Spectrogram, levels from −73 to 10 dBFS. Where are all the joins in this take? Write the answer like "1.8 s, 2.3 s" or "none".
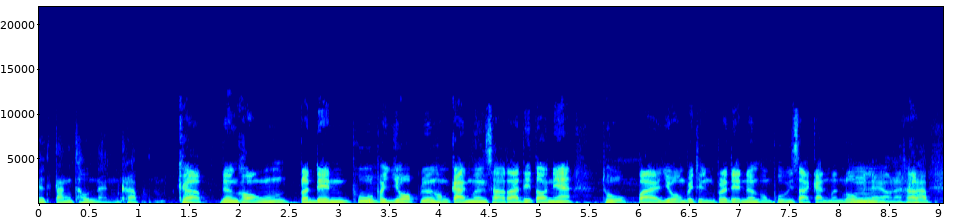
1.7 s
